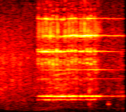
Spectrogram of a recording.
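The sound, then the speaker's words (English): A telephone bell starts ringing abruptly about a third of the way in, a bright, rapid metallic trill that carries on steadily at moderate volume through the end. “Yeah, I'll get it. Hello?”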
